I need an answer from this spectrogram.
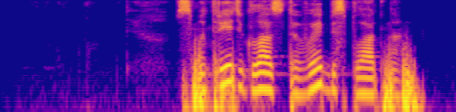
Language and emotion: Russian, neutral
